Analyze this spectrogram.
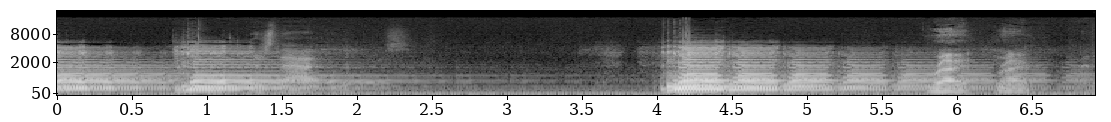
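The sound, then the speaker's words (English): Electric guitar notes ring out through an echo pedal, each strummed chord followed by a train of fading rhythmic repeats that blur together into a washy sustained tail, fairly loud. “The coolest thing, I think, are the repeats. And you can change the intensity of the echo up a bunch.”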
